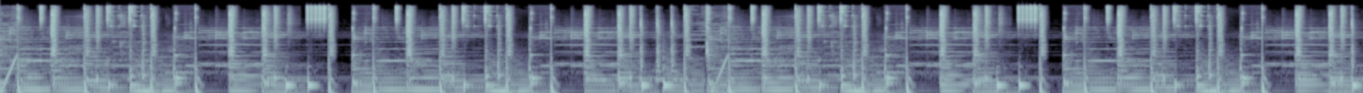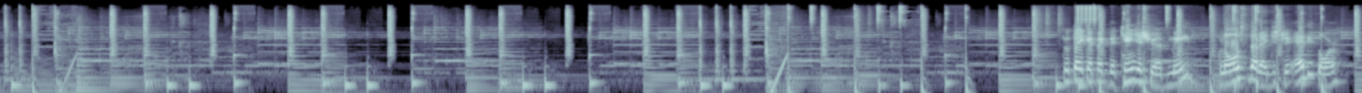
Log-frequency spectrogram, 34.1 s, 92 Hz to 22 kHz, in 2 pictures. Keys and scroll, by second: 1.1 l, 3.1 l, 5.1 Return, 12.1 Return, 14.1 l, 16.1 Return, 28.1 Return.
